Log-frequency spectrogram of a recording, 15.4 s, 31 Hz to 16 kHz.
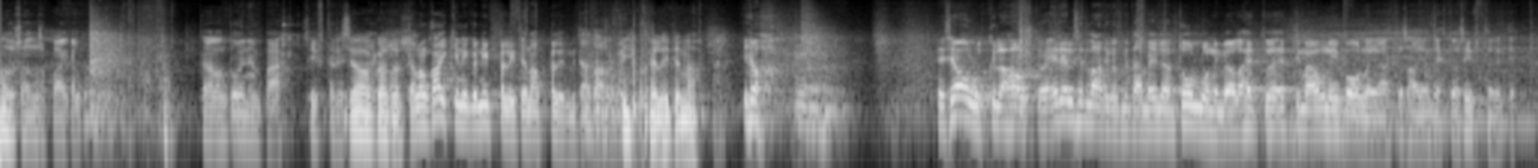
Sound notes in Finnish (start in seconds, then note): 7.1 naurahtaa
